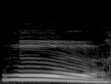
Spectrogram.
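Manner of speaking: mid-yawn. Real, not acted. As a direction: yawn through the word. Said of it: "I really don't mean to be yawning this much".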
